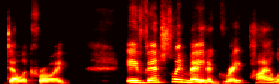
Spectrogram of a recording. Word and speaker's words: Delacroix: Bobby and Harry Jones and Dickie Delacroix, the villagers pronounced this Delacroix, eventually made a great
